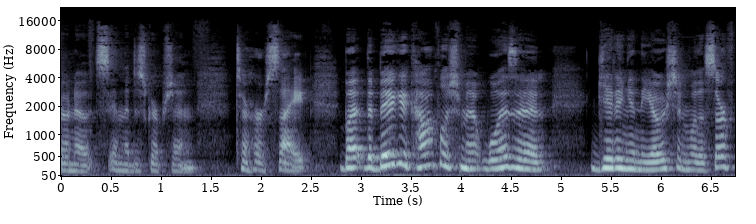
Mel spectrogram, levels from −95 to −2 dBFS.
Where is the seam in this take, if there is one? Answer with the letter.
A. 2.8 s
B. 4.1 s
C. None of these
A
